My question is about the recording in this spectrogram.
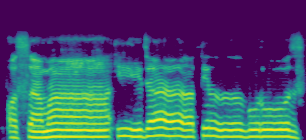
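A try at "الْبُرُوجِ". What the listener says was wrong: বুরুজ। এই লাস্টে জিমটা পরিষ্কার করতে হবে। বুরুজ নয়, বুরুজ।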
